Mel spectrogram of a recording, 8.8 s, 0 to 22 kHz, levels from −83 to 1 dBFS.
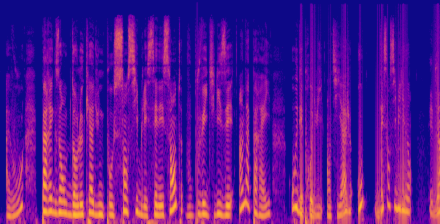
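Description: Right after "sensible et sénescente vous", from 3.93 to 3.97 s, the speech skips ahead with a brief glitch before "utiliser un appareil ou". That's likely a broken MP3 bit reservoir: a cut left the next 24 ms frame reaching back for borrowed data and finding the wrong bytes.

Then from 5.99 s, just after "utiliser un appareil ou", to the end, there's a 54.4 Hz buzz and the speech runs 1.16 times fast with its timbre unchanged. That's a block size mismatch (truncated), which fits 1024-sample blocks being written and their tails getting chopped off by the next stage.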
